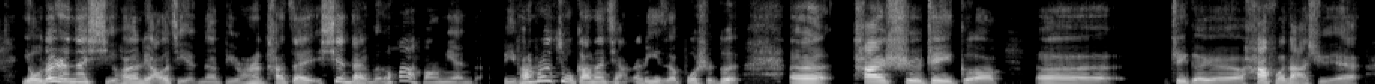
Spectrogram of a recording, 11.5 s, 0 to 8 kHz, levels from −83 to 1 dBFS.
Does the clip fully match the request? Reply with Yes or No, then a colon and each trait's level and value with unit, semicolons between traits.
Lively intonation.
Yes: wide, 8.1 semitones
